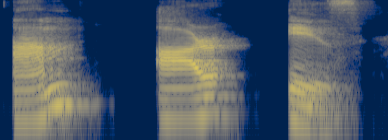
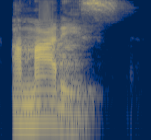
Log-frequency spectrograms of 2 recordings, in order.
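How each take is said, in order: First: The words are said separately with pauses between. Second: The words are run together without any pause.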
